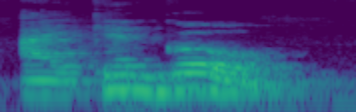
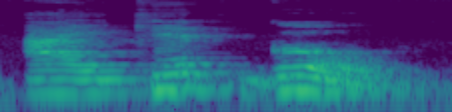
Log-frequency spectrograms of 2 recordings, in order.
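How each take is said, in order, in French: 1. La négation se contracte en un seul mot court. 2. La négation se contracte en un seul mot court.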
